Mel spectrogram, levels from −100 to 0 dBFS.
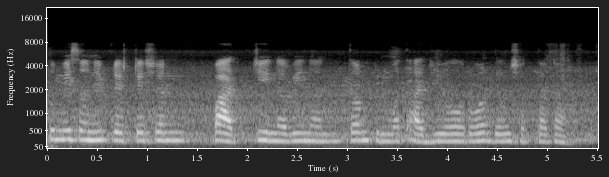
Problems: constant background noise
